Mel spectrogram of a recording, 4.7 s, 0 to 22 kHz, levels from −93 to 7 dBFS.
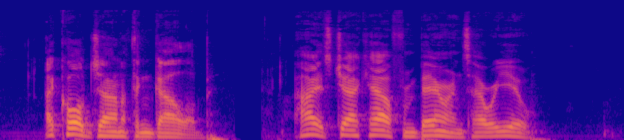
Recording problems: none

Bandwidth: 16 kHz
